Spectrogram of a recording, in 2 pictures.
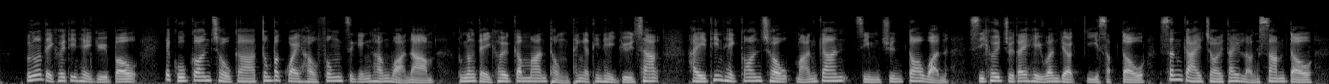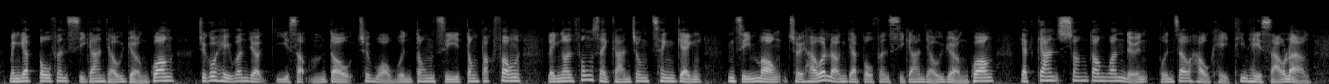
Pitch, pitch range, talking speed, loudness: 140 Hz, 120-155 Hz, 285 characters per minute, -25 LUFS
